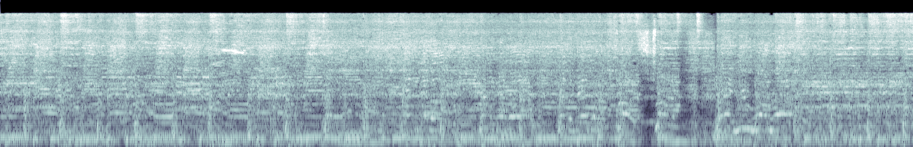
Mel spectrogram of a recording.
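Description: Live rock band playing loud: electric guitars, bass and drum kit, with a brief dip in level about nine seconds in.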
